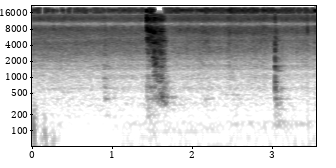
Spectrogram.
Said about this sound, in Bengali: পেঁয়াজ আর রসুনটা হালকা ভেজে তারপর হচ্ছে চিকেনটা দিয়ে দিলাম।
